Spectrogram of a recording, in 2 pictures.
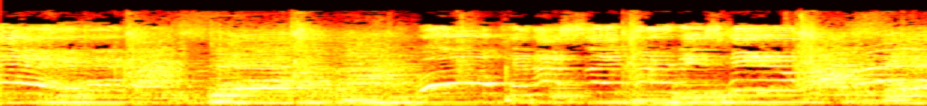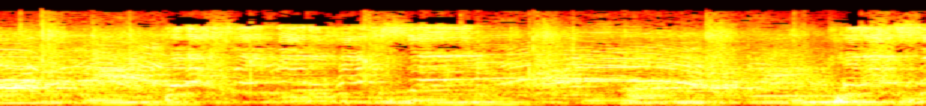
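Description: Gospel choir singing over a steady low instrumental accompaniment, with voices sweeping up and down in pitch in long runs in the second half.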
